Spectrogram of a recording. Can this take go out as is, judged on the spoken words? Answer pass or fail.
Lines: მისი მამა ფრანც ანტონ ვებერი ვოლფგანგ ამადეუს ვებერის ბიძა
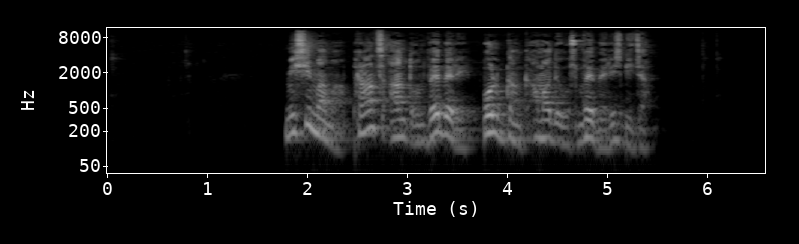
pass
